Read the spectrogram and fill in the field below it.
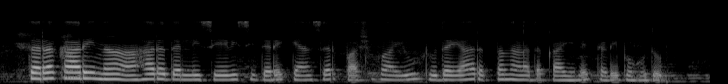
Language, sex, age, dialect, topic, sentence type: Kannada, female, 31-35, Mysore Kannada, agriculture, statement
